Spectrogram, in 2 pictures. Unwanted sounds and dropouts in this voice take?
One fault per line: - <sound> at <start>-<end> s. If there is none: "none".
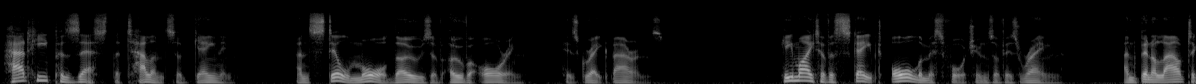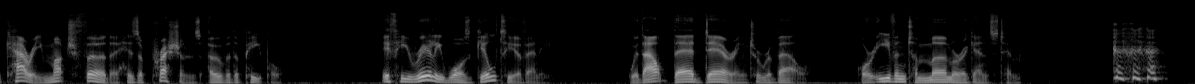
- laugh at 23.1-23.7 s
